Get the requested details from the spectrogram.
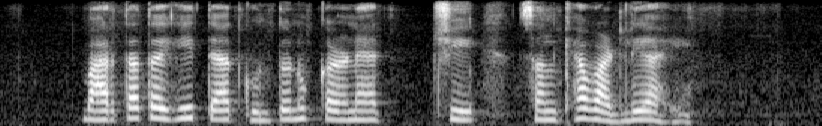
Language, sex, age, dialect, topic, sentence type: Marathi, female, 18-24, Varhadi, banking, statement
